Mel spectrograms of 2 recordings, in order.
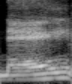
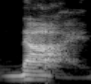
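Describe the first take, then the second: First: The vowel sounds like the one in day. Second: The vowel sounds like the one in high. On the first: The speaker calls it wrong. "You're saying neigh, like the sound a horse makes" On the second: The speaker calls it right. "The word you're looking for is nigh, meaning near"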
